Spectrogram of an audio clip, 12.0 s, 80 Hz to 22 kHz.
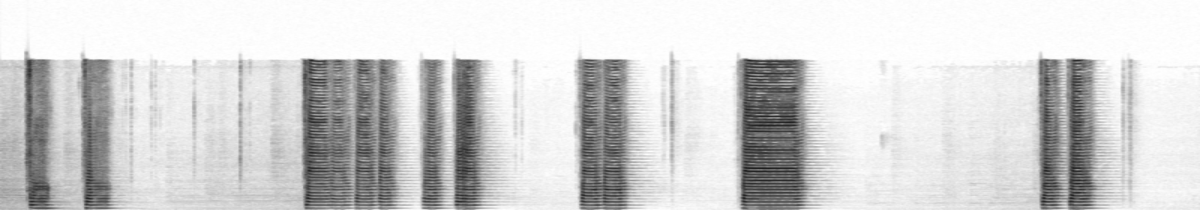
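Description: Trendrun 'train horn' sounding a string of short, loud single-pitched blasts, in pairs and quick clusters with silent gaps, the longest about half a second a little past halfway. It peaks at 125 dB on a sound level meter, well short of its advertised 150 dB.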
